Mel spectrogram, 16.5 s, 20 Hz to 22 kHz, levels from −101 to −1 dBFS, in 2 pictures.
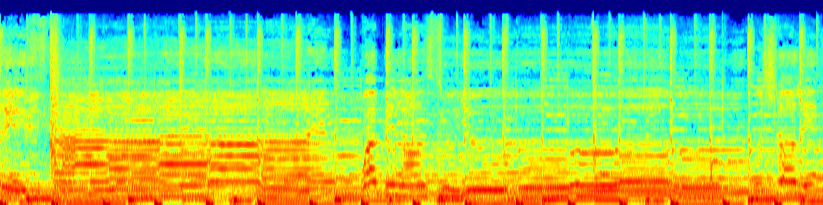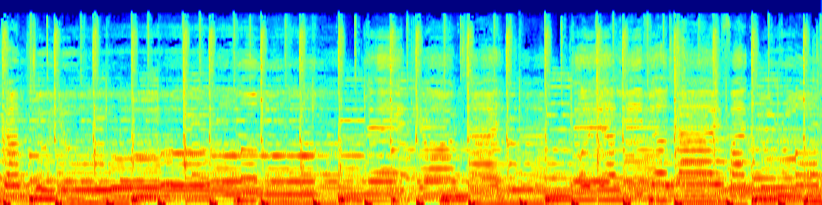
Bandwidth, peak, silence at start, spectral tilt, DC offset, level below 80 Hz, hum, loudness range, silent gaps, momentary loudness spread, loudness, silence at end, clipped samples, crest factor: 16.5 kHz; 0 dBFS; 0 s; -6 dB/octave; under 0.1%; -18 dBFS; none; 1 LU; none; 3 LU; -14 LUFS; 0 s; under 0.1%; 12 dB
